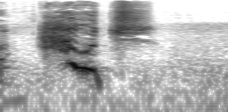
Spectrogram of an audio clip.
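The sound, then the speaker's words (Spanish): A single sharp, loud sneeze: a quick breathy intake bursting into a forceful explosive "choo," with a brief hissing tail right after. “Wow. Salud.”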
